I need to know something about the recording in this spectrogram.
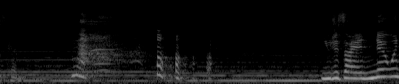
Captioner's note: laughing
